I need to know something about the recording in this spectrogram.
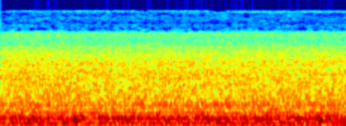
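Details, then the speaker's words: Atari APB arcade cabinet during restoration; cabinet cooling fan at switch-on gives constant loud whirring hum with one steady tone over an airy rush; sounds like a mess, cause not found. "that thing sounds like quite the mess when it turns on very loud"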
